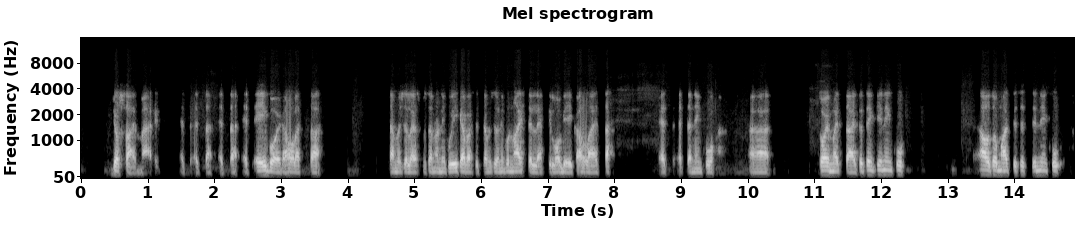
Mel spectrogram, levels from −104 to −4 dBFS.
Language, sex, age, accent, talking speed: Finnish, male, 30-49, native, 95 wpm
